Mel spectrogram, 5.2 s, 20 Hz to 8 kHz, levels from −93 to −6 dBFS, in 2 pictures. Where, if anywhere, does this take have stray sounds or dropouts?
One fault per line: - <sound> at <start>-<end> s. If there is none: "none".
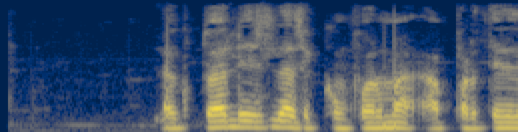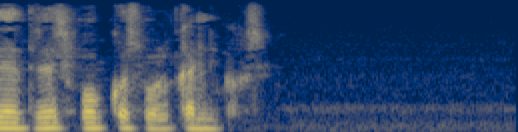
none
